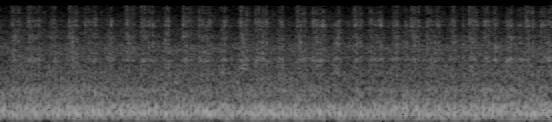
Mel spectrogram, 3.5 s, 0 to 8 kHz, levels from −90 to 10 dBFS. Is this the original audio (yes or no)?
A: yes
